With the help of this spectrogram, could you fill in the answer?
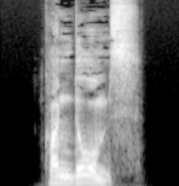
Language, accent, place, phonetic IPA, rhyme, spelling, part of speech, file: German, Germany, Berlin, [kɔnˈdoːms], -oːms, Kondoms, noun, De-Kondoms.ogg
- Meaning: genitive singular of Kondom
